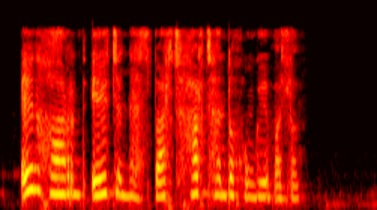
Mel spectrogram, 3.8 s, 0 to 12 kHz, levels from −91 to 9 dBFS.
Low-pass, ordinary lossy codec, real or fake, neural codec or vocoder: 7.2 kHz; AAC, 32 kbps; fake; codec, 16 kHz, 16 kbps, FunCodec, trained on LibriTTS, 50 frames a second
